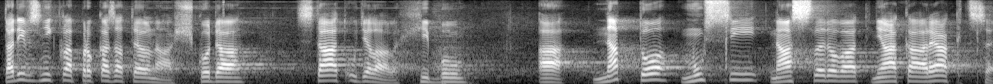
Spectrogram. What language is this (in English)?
Czech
